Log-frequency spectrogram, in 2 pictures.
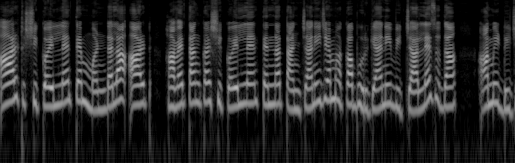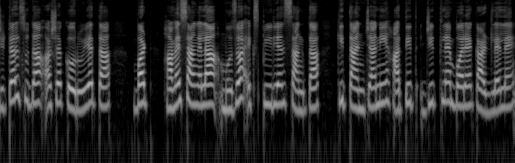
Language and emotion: Goan Konkani, neutral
